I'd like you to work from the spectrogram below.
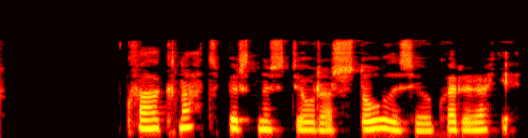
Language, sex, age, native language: Icelandic, female, 20-29, Icelandic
